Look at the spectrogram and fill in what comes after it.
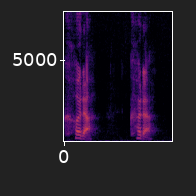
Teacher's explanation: feel like it so coulda is could have could have so in this case i'm not even putting the v on to have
